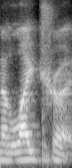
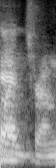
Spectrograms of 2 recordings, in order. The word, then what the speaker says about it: electrum: And then an elytra is 10 elytra per gold, and then It's 10. Electrum, not Elytra.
